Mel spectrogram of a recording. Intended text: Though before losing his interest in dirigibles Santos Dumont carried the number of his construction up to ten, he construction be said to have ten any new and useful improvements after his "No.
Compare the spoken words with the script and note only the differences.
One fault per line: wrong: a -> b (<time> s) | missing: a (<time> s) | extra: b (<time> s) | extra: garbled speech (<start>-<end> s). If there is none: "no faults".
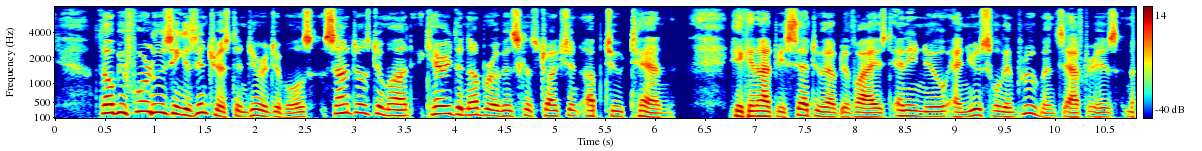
wrong: construction -> cannot (6.9 s)
wrong: ten -> devised (7.9 s)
